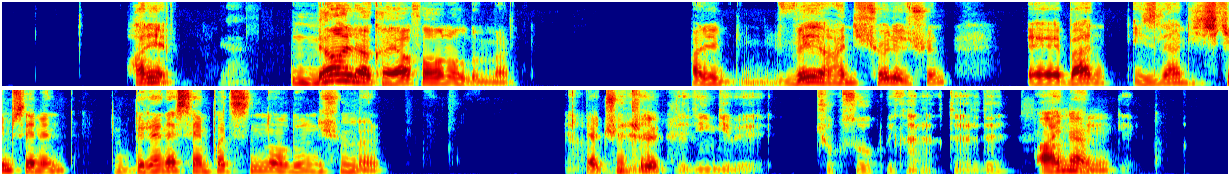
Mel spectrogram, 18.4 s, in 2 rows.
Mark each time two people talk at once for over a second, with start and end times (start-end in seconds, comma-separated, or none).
none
